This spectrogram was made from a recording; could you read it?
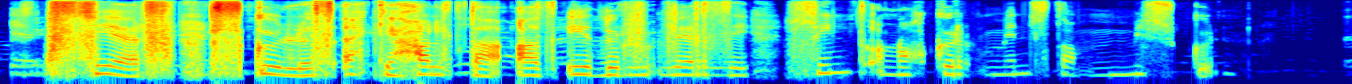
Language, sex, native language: Icelandic, female, Icelandic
